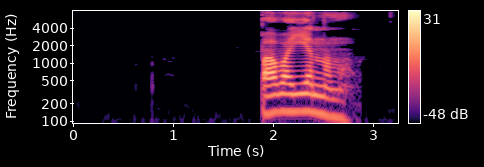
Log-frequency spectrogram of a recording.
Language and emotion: Russian, neutral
